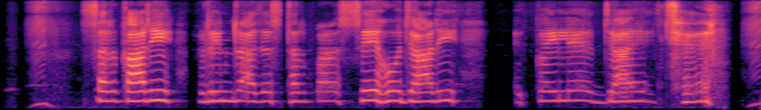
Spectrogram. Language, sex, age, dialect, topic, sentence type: Maithili, female, 25-30, Bajjika, banking, statement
